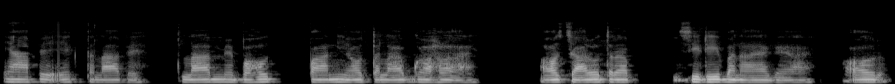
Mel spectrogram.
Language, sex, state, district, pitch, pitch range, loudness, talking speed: Hindi, male, Jharkhand, Sahebganj, 110 Hz, 105-115 Hz, -25 LUFS, 145 wpm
